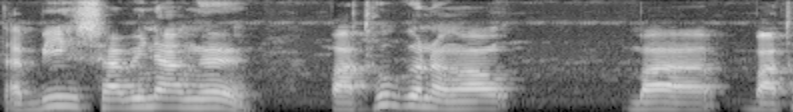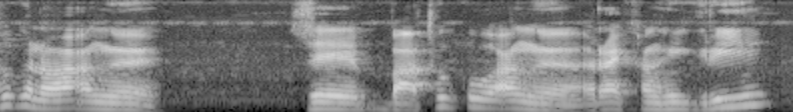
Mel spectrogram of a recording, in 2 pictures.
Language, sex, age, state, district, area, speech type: Bodo, male, 60+, Assam, Kokrajhar, rural, spontaneous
